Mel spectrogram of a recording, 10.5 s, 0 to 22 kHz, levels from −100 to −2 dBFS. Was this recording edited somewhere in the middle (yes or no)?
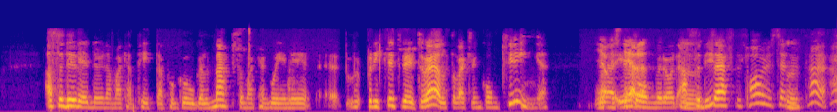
yes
